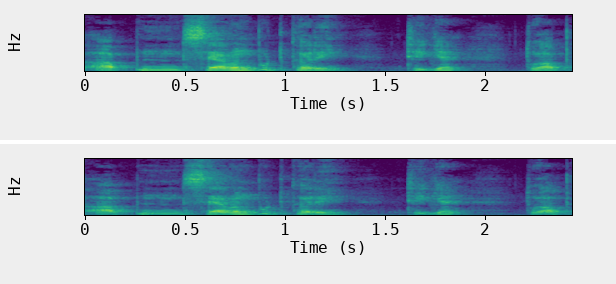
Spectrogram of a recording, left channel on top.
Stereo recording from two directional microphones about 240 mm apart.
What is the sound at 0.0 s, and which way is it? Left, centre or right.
Speech, left.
